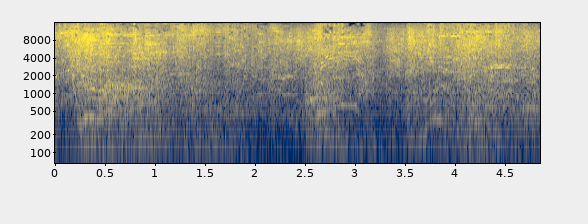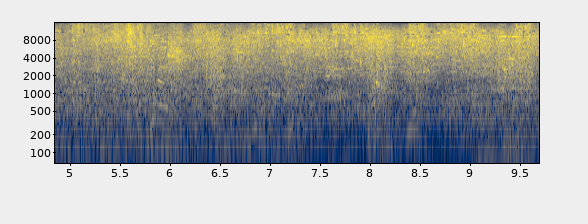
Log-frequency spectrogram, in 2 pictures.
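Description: Spell effects crackle and burst in a fast video game fight.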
